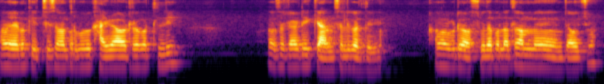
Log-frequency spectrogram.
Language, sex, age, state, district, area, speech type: Odia, male, 18-30, Odisha, Kendujhar, urban, spontaneous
